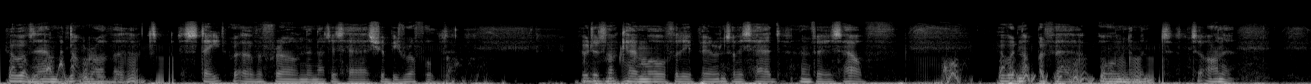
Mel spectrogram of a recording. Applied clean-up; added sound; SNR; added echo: neural mask model Resemble Enhance denoiser.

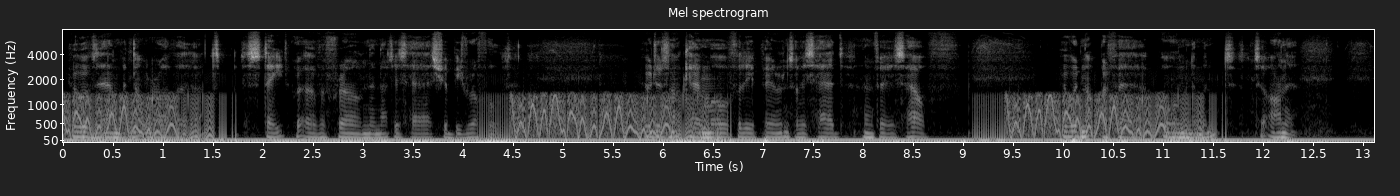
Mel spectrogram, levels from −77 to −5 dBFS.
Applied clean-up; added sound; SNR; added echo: none; Scratching (performance technique); 9 dB; none.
